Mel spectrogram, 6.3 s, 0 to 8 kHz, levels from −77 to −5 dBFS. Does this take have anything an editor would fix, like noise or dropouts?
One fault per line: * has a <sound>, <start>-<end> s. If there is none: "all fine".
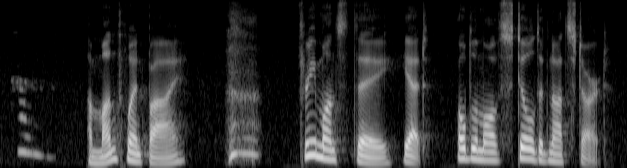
* has a sigh, 0.1-0.6 s
* has a breath, 2.2-2.6 s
